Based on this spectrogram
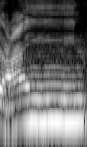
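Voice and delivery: आइन held long from the throat; long throaty आइन; lengthened letter. Shown as a demonstration. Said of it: "इसको लंबा करके पढ़ना है आपने".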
